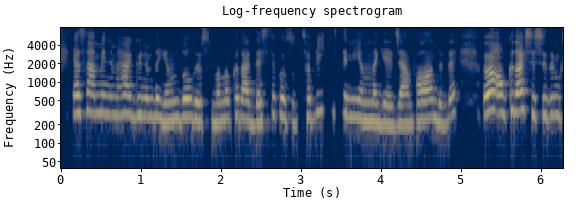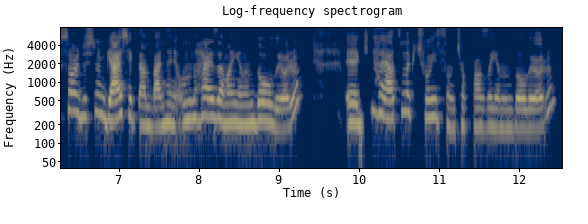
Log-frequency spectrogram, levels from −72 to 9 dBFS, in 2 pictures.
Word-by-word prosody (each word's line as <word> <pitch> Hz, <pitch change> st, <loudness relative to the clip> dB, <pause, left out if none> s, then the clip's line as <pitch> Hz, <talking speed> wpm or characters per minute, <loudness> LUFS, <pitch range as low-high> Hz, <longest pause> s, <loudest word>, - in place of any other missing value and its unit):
"Ya, 310 Hz, 0 st, +5 dB
sen 315 Hz, 0 st, 0 dB
benim 300 Hz, -2 st, -4 dB
her 300 Hz, +1 st, 0 dB
günümde 275 Hz, -1 st, -1 dB
yanımda 240 Hz, +2 st, 0 dB
oluyorsun, 230 Hz, -3 st, -2 dB
bana 235 Hz, +2 st, -2 dB
o -, -, -12 dB
kadar 245 Hz, -4 st, 0 dB
destek 225 Hz, +6 st, -3 dB
oluyorsun, 250 Hz, -5 st, 0 dB
tabii 275 Hz, +6 st, -4 dB
ki 340 Hz, -2 st, -21 dB
senin 285 Hz, -3 st, -1 dB
yanına 235 Hz, -3 st, 0 dB
geleceğim." 210 Hz, 0 st, -2 dB
falan 240 Hz, +3 st, +1 dB
dedi. 220 Hz, +3 st, -4 dB
Ve 300 Hz, -, -1 dB, 0.3 s
ben 315 Hz, +1 st, +8 dB
o 315 Hz, -, +2 dB
kadar 335 Hz, +1 st, +5 dB
şaşırdım 285 Hz, -3 st, -3 dB
ki, 270 Hz, -, -7 dB
sonra 335 Hz, -4 st, -1 dB
düşündüm, 265 Hz, +2 st, -4 dB
gerçekten 245 Hz, -4 st, +4 dB
ben, 195 Hz, +1 st, +2 dB
hani, 215 Hz, -3 st, -3 dB
onun 235 Hz, +2 st, -2 dB
her 270 Hz, +1 st, +2 dB
zaman 240 Hz, -4 st, 0 dB
yanında 220 Hz, +1 st, 0 dB
oluyorum, 185 Hz, -6 st, +1 dB, 0.6 s
eee, 225 Hz, -, +3 dB
ki 340 Hz, +11 st, -11 dB
hayatımdaki 295 Hz, +3 st, 0 dB
çoğu 260 Hz, -4 st, -3 dB
insanın 245 Hz, -8 st, -3 dB
çok 195 Hz, +1 st, -10 dB
fazla 190 Hz, 0 st, -5 dB
yanında 180 Hz, 0 st, -1 dB
oluyorum. 180 Hz, -, +1 dB
250 Hz, 210 wpm, -23 LUFS, 220-285 Hz, 0.6 s, ben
